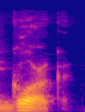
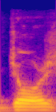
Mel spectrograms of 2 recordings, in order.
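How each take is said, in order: First: The name starts with a hard G sound. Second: The name starts with a soft J sound. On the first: "the letter J, they don't say J, they say uh, uh, Gorg" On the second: "You say George"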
